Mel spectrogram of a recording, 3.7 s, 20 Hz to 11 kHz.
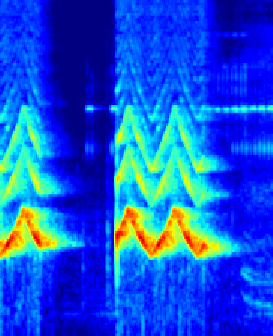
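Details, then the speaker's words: DSC alarm panel after pressing keys 1 and 3 together: wailing siren sweeping up and down about twice a second in bursts. This is the panel's pulsed fire-alarm signal. "sistem yangın alarmında kesik kesik çalmaya başladı"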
